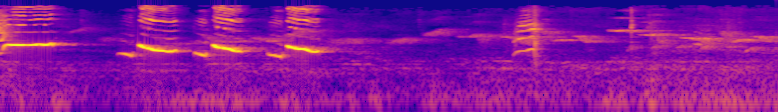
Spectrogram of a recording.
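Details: Black-throated laughingthrush, a kept songbird, singing to provoke rival birds and train young birds. A held whistle is followed by three loud, clear downslurred whistles about half a second apart, then softer, fainter notes and background hiss.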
